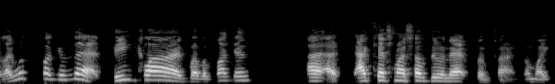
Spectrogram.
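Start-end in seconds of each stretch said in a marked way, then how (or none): 0.2-2.5 much higher, incredulous yell; high disgusted rant at a bad order; yelling at the phone. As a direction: bark at the screen like it insulted you. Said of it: "I'll be yelling at the phone".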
